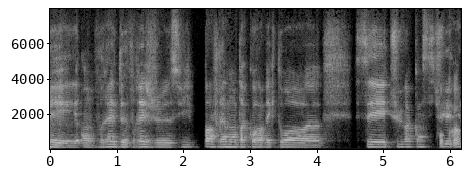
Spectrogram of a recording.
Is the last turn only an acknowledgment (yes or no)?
yes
